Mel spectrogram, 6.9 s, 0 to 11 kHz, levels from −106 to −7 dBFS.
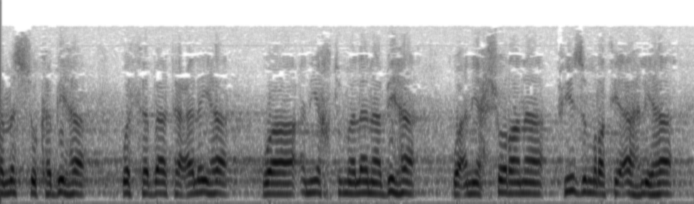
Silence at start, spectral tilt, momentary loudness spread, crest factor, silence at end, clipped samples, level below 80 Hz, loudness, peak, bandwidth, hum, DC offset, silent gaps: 0 s; -10 dB/octave; 5 LU; 12 dB; 0 s; under 0.1%; -62 dBFS; -18 LUFS; -6 dBFS; 5.8 kHz; none; 0.2%; none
